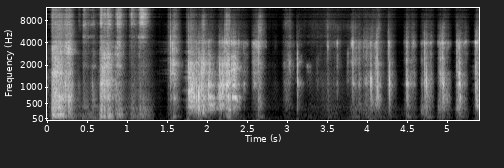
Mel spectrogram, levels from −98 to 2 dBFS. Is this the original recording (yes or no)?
no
